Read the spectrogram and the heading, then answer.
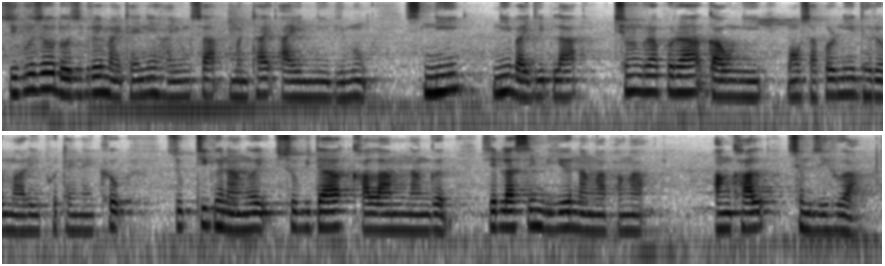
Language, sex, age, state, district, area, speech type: Bodo, male, 18-30, Assam, Chirang, rural, read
